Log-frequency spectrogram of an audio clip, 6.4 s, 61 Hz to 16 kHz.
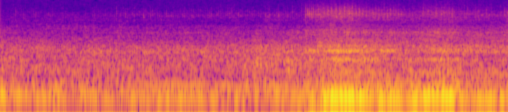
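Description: Porsche 911 GT3's naturally aspirated flat-six running at low revs as the car creeps and turns at walking pace. About four seconds in a van drives past and the engine sound grows louder.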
